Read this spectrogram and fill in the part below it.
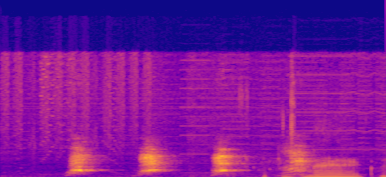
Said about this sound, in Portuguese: Ah, começou a latir do nada.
